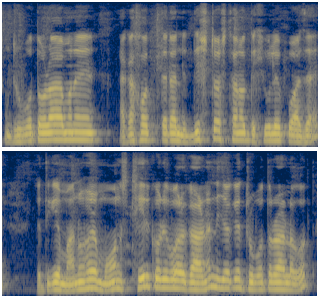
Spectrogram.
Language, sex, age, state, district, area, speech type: Assamese, male, 60+, Assam, Biswanath, rural, spontaneous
